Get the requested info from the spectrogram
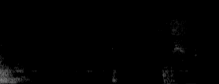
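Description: A quiet pause on a video-call feed: a single faint click a little over a second in, then a brief soft hiss near the end.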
